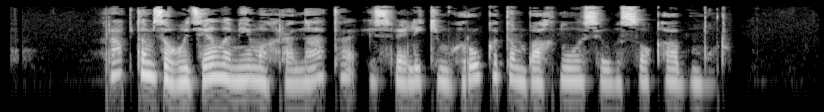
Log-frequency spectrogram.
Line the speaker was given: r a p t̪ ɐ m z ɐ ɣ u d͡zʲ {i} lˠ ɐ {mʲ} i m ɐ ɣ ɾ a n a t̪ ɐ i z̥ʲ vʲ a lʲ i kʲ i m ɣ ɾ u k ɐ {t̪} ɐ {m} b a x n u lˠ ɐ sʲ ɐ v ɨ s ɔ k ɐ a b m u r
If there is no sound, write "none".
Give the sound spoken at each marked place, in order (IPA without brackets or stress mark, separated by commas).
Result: ɛ, mʲ, t̪, m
